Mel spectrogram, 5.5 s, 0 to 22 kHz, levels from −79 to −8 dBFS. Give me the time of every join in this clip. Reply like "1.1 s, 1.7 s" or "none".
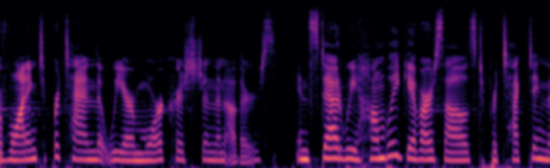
2.8 s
